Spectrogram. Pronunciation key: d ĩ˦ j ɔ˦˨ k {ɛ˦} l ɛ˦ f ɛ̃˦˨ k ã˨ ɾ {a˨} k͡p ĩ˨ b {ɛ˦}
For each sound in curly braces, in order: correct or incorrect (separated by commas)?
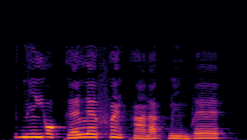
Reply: incorrect, incorrect, incorrect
